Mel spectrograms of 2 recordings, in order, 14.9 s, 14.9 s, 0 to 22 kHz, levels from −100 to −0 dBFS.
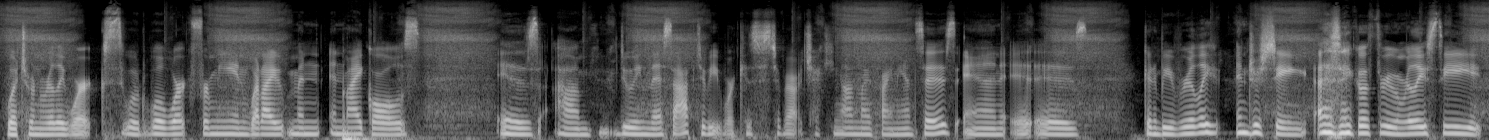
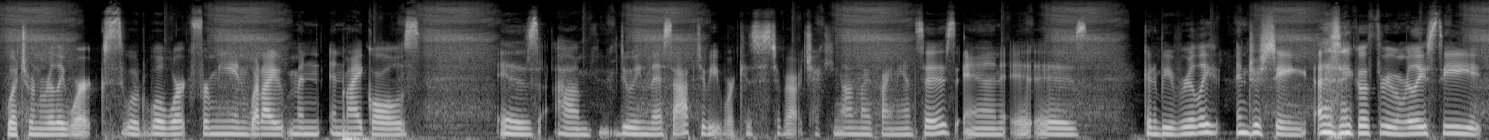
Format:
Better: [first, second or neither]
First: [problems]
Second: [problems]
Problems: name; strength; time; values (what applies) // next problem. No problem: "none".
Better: neither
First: hiss; noticeable; throughout; 15 dB below the speech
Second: hiss; noticeable; throughout; 15 dB below the speech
